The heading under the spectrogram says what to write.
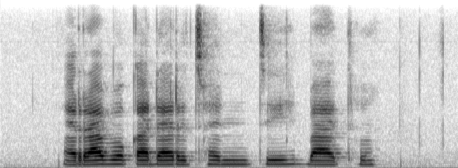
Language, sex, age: Tswana, female, 19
